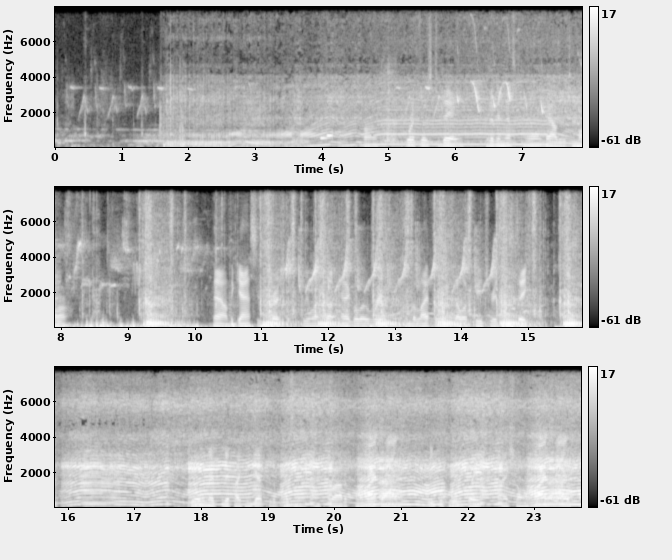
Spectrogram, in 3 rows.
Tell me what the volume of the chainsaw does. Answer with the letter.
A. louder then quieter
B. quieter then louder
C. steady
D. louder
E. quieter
D.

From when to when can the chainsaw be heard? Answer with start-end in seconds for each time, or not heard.
0.0-23.6.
